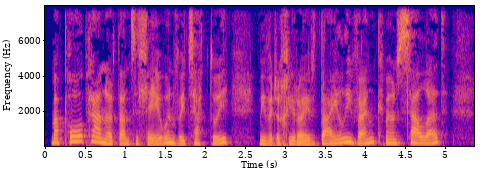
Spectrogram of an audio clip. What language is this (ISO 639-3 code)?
cym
